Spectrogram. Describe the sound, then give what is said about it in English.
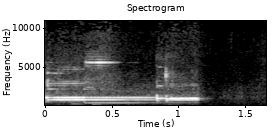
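A bright electronic chime rings out, two sustained tonal notes with a second strike around the middle, steady and fairly loud, then cuts off to quiet after about a second. “And I just want to tell you that, is my timer?”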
